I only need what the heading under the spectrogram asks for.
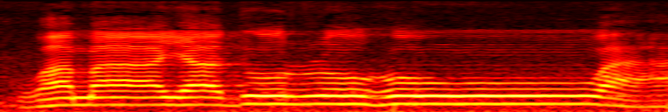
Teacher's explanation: tutup mulut molek, sebab nyatakan izhar tu maknanya nyatakan mim. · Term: izhar syafawi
